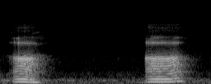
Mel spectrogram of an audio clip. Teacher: a vogal a segundo esta tabela que está no livro dela é uma vogal baixa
